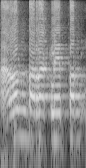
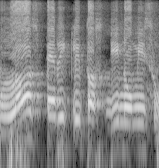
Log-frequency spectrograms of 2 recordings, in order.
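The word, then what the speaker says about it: ἄλλον παράκλητον: Nah, alon parakleton ini yang dulu Anda pernah bilang los periklitos dinomisu. Nah, itu. Padahal ini bacanya alon parakleton.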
